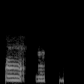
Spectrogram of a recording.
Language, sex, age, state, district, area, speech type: Assamese, female, 45-60, Assam, Darrang, rural, conversation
